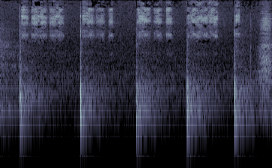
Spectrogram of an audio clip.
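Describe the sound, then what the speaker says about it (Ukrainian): A pen writing on paper during a sixth-grade maths exercise: five short, distinct scratching strokes in a steady rhythm, close and clear with quiet gaps between, no talk. "Пишемо отже."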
